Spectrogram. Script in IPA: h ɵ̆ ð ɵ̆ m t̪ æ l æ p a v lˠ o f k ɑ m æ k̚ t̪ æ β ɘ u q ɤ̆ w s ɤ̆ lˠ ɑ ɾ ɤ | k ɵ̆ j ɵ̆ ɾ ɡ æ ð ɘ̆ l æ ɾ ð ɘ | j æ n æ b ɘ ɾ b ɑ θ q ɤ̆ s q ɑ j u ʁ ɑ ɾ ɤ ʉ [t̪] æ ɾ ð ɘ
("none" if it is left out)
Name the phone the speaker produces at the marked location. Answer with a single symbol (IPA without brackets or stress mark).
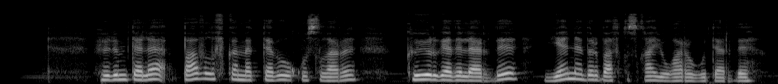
t̪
